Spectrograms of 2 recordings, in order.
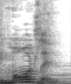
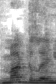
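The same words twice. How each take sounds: First: The name is said with two syllables. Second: The name is said with three syllables. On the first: The speaker calls it right. "but it's actually Magdalene" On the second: The speaker calls it wrong. "I thought it was Magdalene University"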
